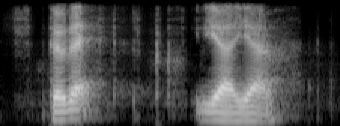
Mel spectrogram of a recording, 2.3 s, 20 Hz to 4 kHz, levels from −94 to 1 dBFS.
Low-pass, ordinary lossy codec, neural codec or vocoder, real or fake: 3.6 kHz; none; codec, 16 kHz, 0.5 kbps, X-Codec, HuBERT features, trained on LibriSpeech; fake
